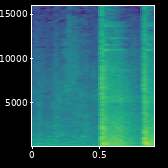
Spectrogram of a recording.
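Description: Two sharp pops a third of a second apart as the lid of a jar of Goya Sofrito is twisted loose in a kitchen, each a loud, abrupt crack.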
